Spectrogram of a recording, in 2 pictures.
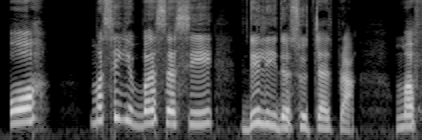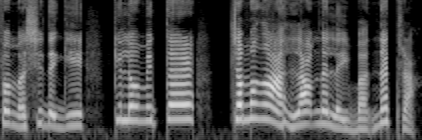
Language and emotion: Manipuri, surprised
